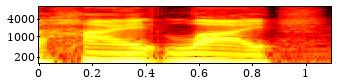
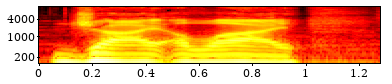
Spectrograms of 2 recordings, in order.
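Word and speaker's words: jai alai: Thanks so much for the additional insight into high lie and for taking the time to write in, Jeff. I think throughout the entire episode of Black Mass, I mispronounced that as jai a lie.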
